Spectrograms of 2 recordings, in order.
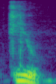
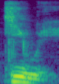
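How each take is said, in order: First: The word is said as one syllable, like 'cue'. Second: The word is said as two syllables, like 'kiwi'. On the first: The speaker calls it right. "ellos dicen Q" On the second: The speaker calls it wrong. "y no kiwi"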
